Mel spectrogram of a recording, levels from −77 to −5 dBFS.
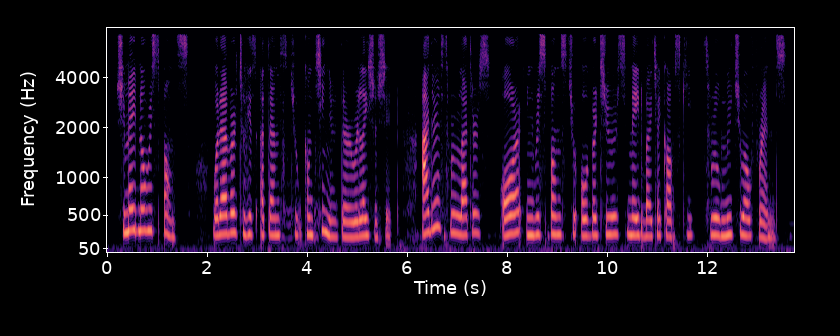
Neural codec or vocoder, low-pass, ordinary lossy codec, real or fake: codec, 44.1 kHz, 7.8 kbps, Pupu-Codec; 7.2 kHz; MP3, 64 kbps; fake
